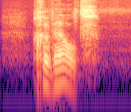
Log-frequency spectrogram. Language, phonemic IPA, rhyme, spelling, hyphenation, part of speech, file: Dutch, /ɣəˈʋɛlt/, -ɛlt, geweld, ge‧weld, noun / verb, Nl-geweld.ogg
- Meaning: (noun) 1. violence 2. strong or violent force; ferocity; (verb) past participle of wellen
